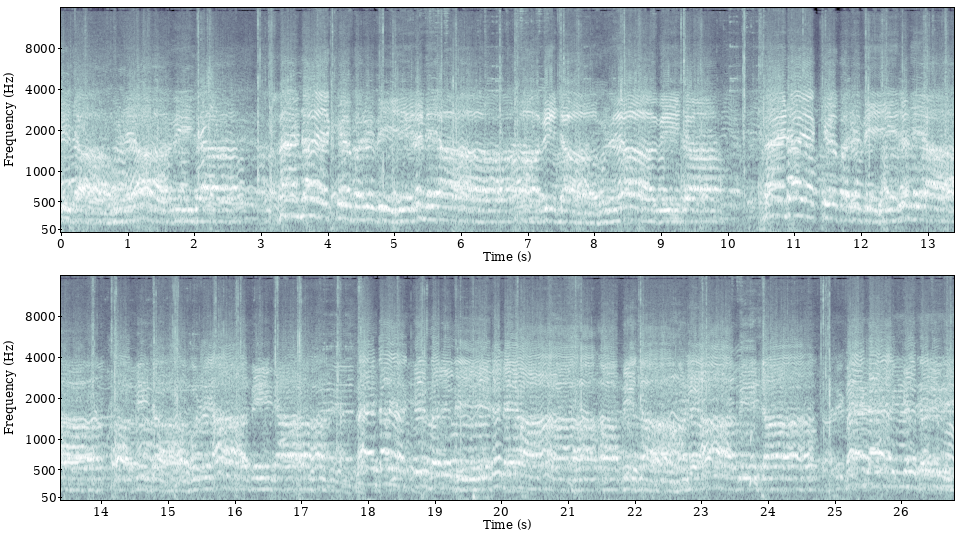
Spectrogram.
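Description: Male voices chanting a Punjabi noha, a mourning lament, in a continuous sung recitation, with short breaks between lines about ten and fourteen seconds in.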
